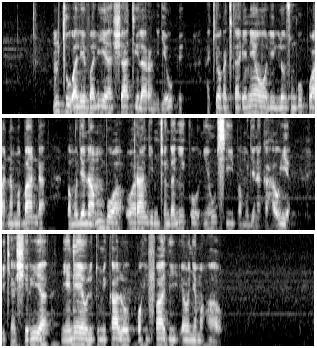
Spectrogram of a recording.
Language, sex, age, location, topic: Swahili, male, 25-35, Dar es Salaam, agriculture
